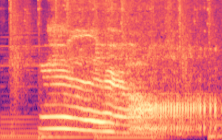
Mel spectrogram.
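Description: A person's voice making a long, falling "mmm" that turns rough and gravelly toward the end, over background music.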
